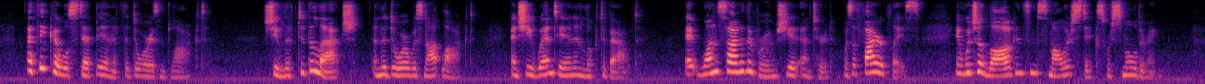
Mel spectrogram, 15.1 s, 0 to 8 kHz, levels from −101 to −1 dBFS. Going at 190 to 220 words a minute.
Yes: fast, 205 wpm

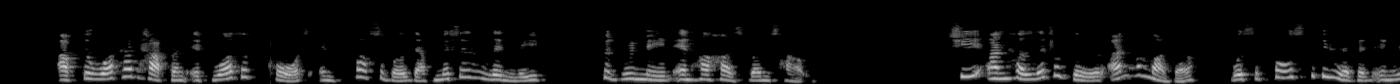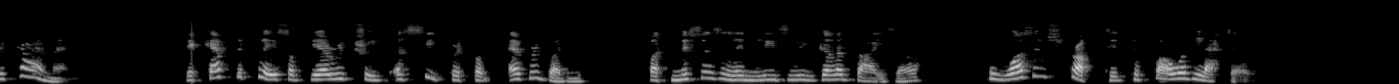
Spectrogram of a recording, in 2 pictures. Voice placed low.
No: high, 230 Hz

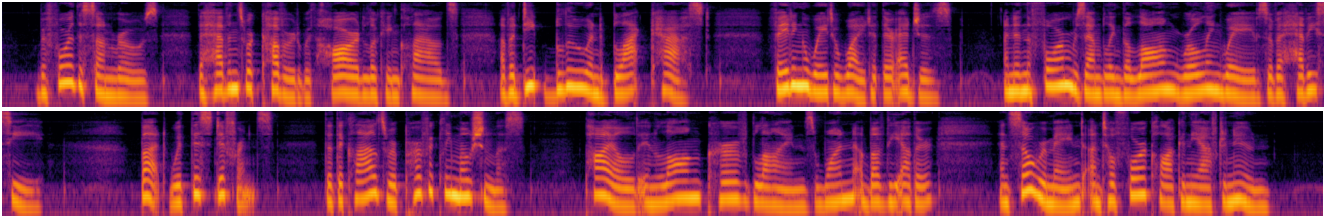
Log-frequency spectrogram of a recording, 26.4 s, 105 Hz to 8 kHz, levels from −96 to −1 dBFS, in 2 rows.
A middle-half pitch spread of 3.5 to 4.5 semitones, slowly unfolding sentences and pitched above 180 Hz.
No: average, 4.0 semitones; average, 150 wpm; high, 190 Hz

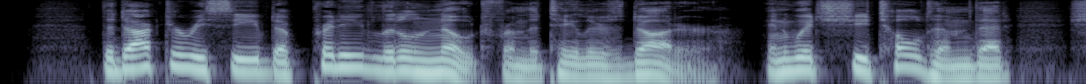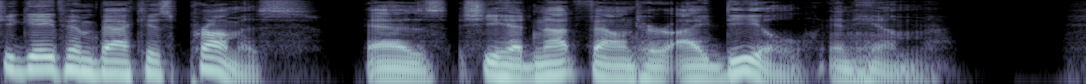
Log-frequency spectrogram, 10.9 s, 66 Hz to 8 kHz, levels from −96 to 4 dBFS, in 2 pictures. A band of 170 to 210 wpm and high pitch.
No: average, 175 wpm; low, 120 Hz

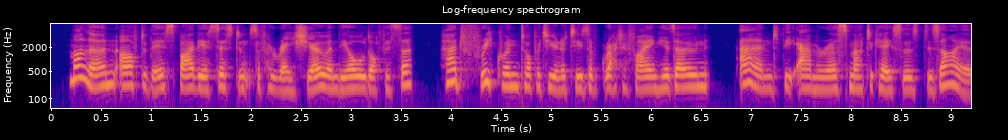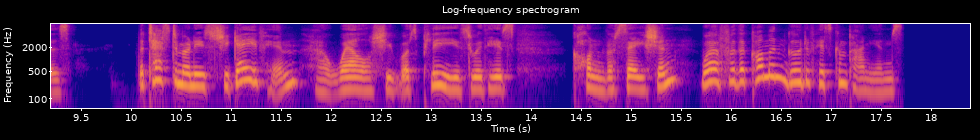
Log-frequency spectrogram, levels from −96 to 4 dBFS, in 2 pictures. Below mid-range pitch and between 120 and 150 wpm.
No: high, 190 Hz; average, 145 wpm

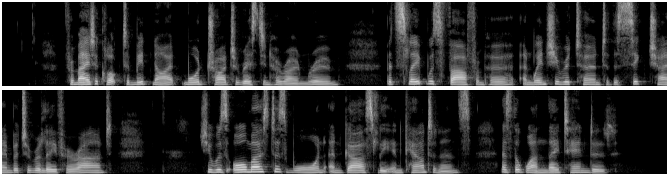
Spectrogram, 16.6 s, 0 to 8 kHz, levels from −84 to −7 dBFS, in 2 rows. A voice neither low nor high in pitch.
Yes: medium, 170 Hz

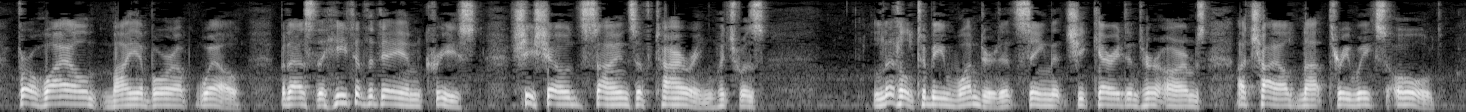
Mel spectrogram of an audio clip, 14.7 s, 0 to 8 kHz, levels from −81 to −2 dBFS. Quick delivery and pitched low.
No: average, 165 wpm; low, 125 Hz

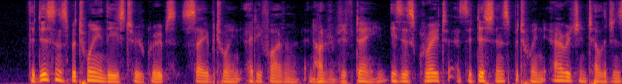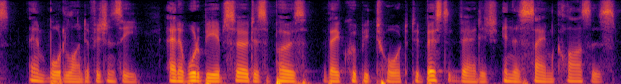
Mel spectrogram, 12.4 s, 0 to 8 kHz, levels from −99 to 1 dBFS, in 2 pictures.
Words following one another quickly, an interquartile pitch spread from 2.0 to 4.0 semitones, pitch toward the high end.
No: fast, 210 wpm; average, 3.5 semitones; low, 115 Hz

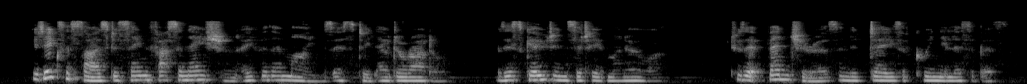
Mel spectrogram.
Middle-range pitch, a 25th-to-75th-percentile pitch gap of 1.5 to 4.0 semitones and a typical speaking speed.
Yes: medium, 180 Hz; average, 2.8 semitones; average, 160 wpm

